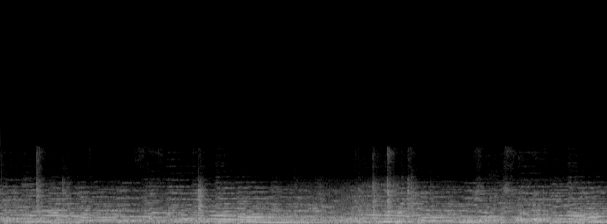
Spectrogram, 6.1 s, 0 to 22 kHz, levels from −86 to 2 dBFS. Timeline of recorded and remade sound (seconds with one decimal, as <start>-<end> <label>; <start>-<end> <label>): 0.0-3.0 recorded; 3.0-3.8 remade; 3.8-6.1 recorded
